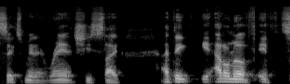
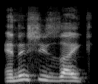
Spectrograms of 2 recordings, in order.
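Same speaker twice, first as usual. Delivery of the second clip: usual speaking voice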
